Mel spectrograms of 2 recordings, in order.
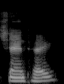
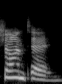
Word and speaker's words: Shantae: Shante Shant, am I saying it correctly? Anyway, um if we don't have There we go. I got it. It is Shantae, but it's fine.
